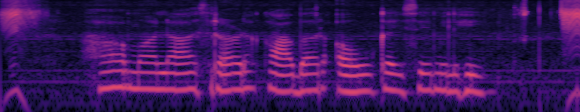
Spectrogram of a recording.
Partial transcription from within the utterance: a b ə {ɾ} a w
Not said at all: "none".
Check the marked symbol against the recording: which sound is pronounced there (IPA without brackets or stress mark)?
ɾ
